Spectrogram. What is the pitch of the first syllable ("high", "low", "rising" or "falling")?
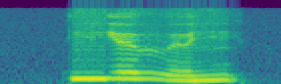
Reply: high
